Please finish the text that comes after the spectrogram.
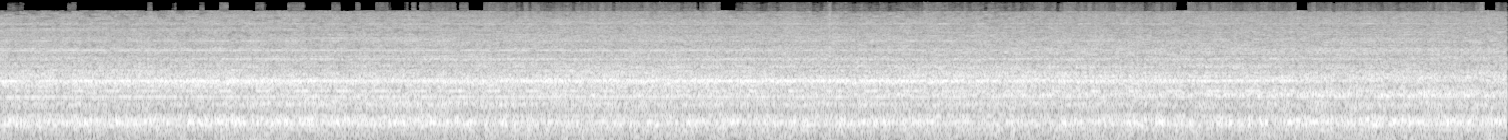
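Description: A hair dryer blows steadily on wet paint, a continuous even hiss of airflow at close range for the whole stretch with no voices over it.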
